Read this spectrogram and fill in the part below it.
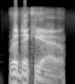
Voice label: "radicchio", British

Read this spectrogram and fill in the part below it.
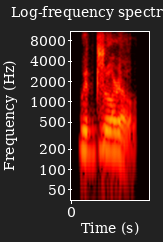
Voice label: "withdrawal", Indian

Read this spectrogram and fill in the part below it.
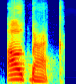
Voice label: "outback", Indian

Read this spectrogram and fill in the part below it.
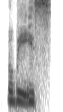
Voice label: "obese", Indian

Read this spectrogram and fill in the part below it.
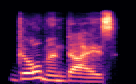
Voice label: "gourmandise", Indian

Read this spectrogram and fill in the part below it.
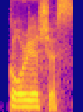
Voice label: "coriaceous", Indian

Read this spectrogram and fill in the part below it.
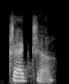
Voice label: "tractor", Indian

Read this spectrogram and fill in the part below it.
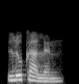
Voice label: "Lucullan", Indian

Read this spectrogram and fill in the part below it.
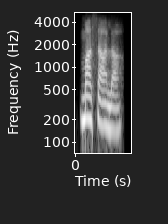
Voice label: "Marsala", Indian

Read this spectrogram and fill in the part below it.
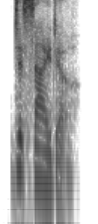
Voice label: "decider", Indian

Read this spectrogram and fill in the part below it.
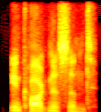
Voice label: "incognizant", American

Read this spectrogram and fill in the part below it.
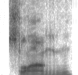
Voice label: "slung", American

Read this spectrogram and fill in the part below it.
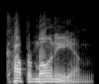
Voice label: "cuprammonium", American

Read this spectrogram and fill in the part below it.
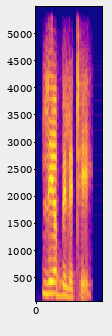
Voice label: "liability", Indian

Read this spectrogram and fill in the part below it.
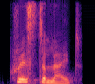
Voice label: "crystallite", Indian

